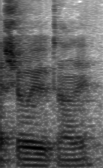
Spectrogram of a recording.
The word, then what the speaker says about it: Shohei Ohtani: Shohei Ohtani. That's how you say it, right? Yeah, Shohei Ohtani.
